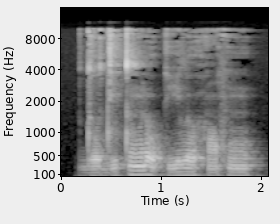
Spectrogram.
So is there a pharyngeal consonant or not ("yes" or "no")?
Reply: no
